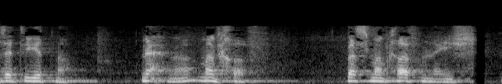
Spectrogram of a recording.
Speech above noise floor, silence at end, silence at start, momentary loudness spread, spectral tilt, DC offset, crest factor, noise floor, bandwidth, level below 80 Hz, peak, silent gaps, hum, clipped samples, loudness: 28 dB; 0.25 s; 0 s; 16 LU; -6 dB/octave; under 0.1%; 18 dB; -46 dBFS; 6.4 kHz; -54 dBFS; 0 dBFS; none; none; under 0.1%; -18 LUFS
